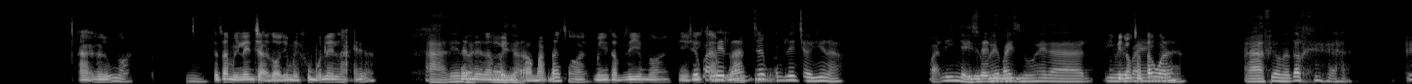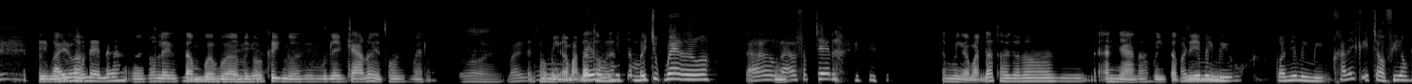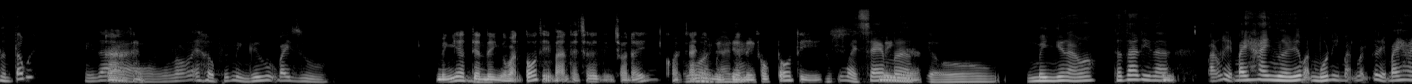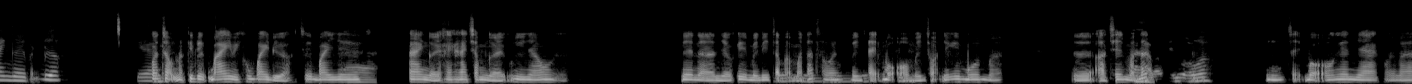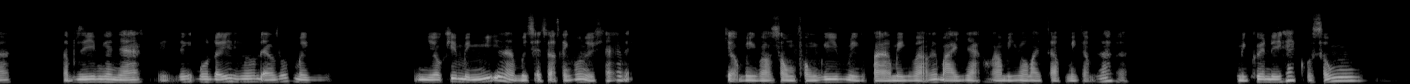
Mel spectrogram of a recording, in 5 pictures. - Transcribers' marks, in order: tapping; other background noise; laughing while speaking: "Tốc"; chuckle; laughing while speaking: "rồi"; chuckle; chuckle
- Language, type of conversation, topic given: Vietnamese, unstructured, Bạn đã từng có trải nghiệm đáng nhớ nào khi chơi thể thao không?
